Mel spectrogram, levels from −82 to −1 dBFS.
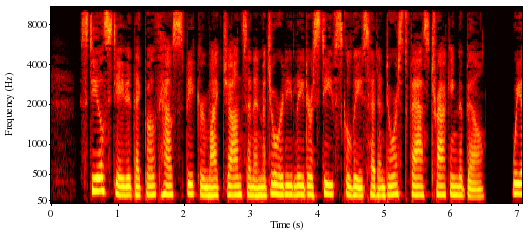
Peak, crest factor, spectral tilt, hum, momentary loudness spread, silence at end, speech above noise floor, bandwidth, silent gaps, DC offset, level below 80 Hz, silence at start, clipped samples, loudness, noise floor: -10 dBFS; 14 dB; -5 dB/octave; none; 5 LU; 0 s; 20 dB; 10.5 kHz; 6.54-6.89 s; under 0.1%; -60 dBFS; 0.45 s; under 0.1%; -23 LUFS; -42 dBFS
